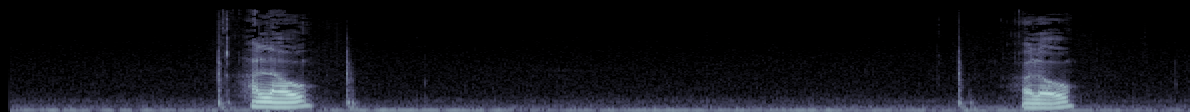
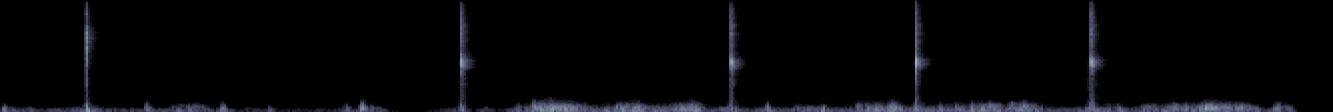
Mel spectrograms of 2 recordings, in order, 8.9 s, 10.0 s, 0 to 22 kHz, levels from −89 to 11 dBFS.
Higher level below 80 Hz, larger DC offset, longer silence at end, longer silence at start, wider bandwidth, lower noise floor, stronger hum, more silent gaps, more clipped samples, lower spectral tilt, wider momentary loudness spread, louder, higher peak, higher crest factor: first, -44 dBFS vs -50 dBFS; neither; first, 0.9 s vs 0.35 s; first, 0.35 s vs 0 s; first, 16 kHz vs 13 kHz; second, -48 dBFS vs -78 dBFS; neither; second, none vs 3.11-3.16 s; neither; first, -8 dB/octave vs -0.5 dB/octave; first, 29 LU vs 24 LU; first, -17 LUFS vs -30 LUFS; about the same, -2 dBFS vs -2 dBFS; second, 22 dB vs 36 dB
